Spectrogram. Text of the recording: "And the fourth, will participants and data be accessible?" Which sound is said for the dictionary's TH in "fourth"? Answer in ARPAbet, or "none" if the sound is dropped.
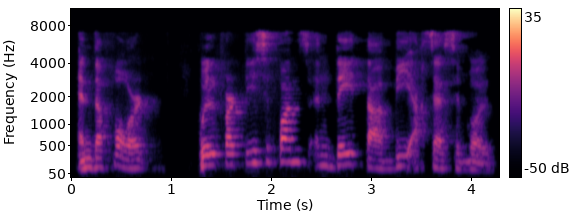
T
